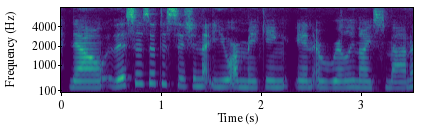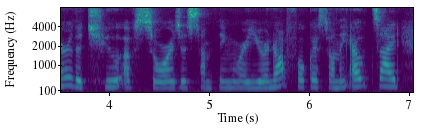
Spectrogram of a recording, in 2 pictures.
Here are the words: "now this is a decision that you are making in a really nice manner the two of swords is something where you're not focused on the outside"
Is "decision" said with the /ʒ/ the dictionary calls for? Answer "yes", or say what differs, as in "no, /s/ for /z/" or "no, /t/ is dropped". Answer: yes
